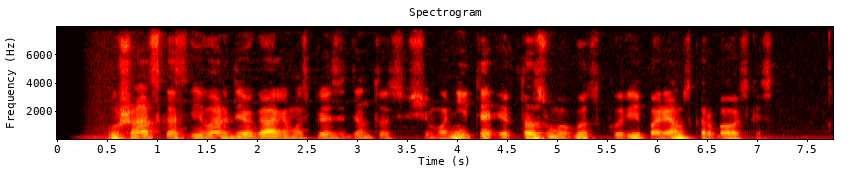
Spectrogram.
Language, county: Lithuanian, Klaipėda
